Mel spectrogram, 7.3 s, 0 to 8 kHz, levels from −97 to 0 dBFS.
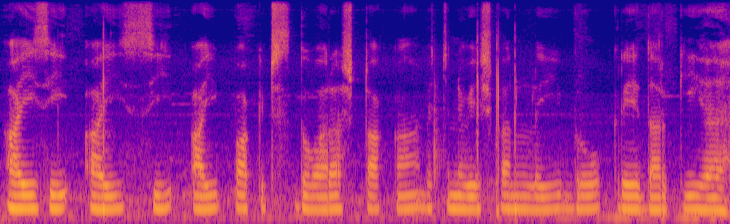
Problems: background sounds at intervals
